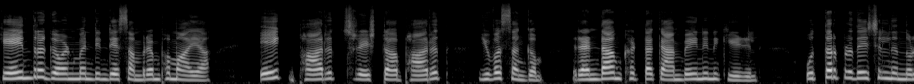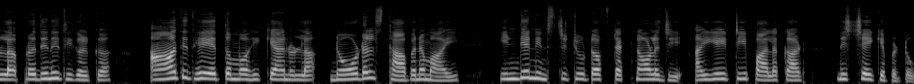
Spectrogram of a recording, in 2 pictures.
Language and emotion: Malayalam, neutral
